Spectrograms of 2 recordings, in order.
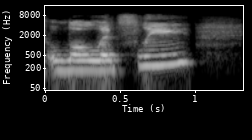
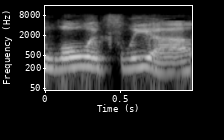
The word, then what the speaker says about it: lolitslea: Ooh, I hear Well, like robots like on streaming platforms usually do like lolitzley and that's quite interesting. I don't mind lol it's Leah.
